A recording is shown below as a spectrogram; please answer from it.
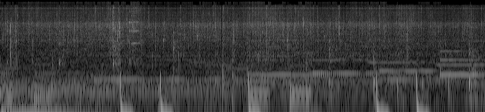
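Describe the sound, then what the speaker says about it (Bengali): A large onion fries in hot white oil in a kadai, a steady crackling sizzle underneath a series of metallic clinks and taps from a utensil striking the pan several times, close and fairly quiet. "তেলটা যখন গরম হয়ে যাবে তখন আমি এর মধ্যে দিয়ে দেব একটা বড় সাইজের পেঁয়াজ।"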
